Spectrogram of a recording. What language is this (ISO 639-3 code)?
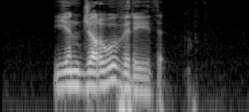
kab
